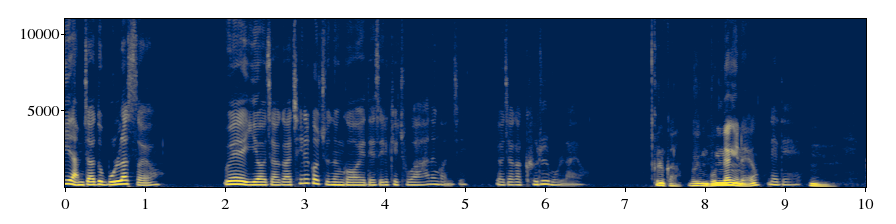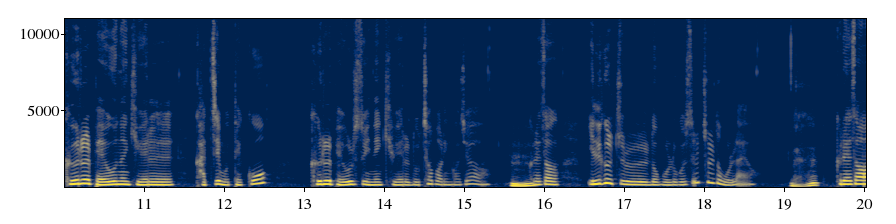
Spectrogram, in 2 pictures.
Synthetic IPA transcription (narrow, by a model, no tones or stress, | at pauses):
inamd͡ʑadomoɭːas͈ʌjo | we̞ijʌd͡ʑaɡat͡ɕʰeiɭɡʌd͡ʑunɯnɡʌe̞de̞esʰʌiɾʌkʰe̞t͡ɕoaɦanɯnɡʌnd͡ʑi | jʌd͡ʑaɡakɯɾɯɭmoɭːa̰jo | kɯɾʌnik͈amuunmjʌŋine̞jone̞ne̞ | kɯɾɯɭpe̞unɯnkiwe̞ɾɯɭ | kat̚t͡ɕ͈imotʰe̞k̚k͈o | kɯɾɯɭpe̞uɭs͈uinːɯnkiwe̞ɾɯɭnot͡ɕʰʌbʌɾinɡʌd͡ʑo | kɯɾe̞sʰʌ | iɭɡɯɭt͡ɕ͈uɭdomoɭːuɡos͈ʰuɭt͡ɕ͈uɭdomoɭːa̰jo̰ | ne̞kɯɾe̞sʰʌ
